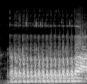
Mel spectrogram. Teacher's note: तो लुंठित यानी कंपन जैसी ध्वनि आती रहती काफी देर तक जैसे ररा करें तो क्या होती है कंपन जैसी जीभ में आती है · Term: लुंठित व्यंजन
